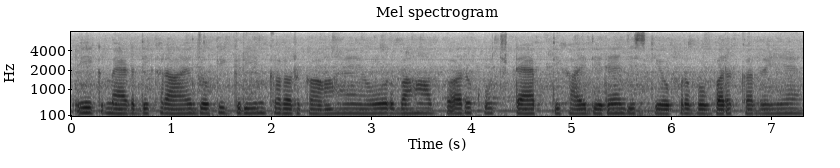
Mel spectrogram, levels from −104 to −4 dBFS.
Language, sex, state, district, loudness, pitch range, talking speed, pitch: Hindi, female, Chandigarh, Chandigarh, -20 LUFS, 155-165 Hz, 220 wpm, 160 Hz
